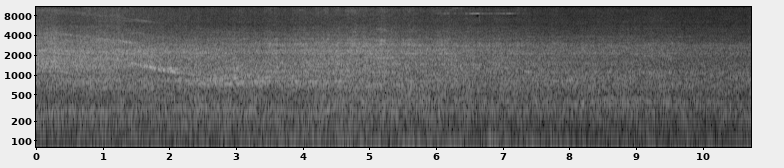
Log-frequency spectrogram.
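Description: Transport for Wales Sprinter-type diesel multiple unit passing close and pulling away, its engine and wheels on the track making a steady noise that slowly fades in the second half. A brief falling whine comes about two seconds in.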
